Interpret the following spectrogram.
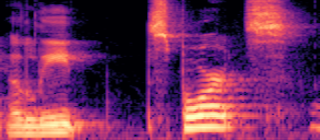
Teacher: end depends on what follows so if I'm saying Elite Sports I would use an unreleased T Elite Sports because the next word starts with a consonant sound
